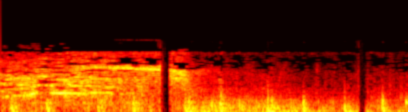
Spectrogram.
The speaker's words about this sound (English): First, the voices echoing in my ears, the fragments of speech about a concert, are the same voices I heard in that crowd, rising again and again to the climax of a woman's scream.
